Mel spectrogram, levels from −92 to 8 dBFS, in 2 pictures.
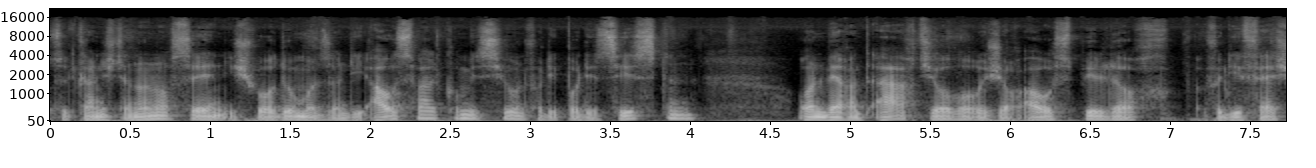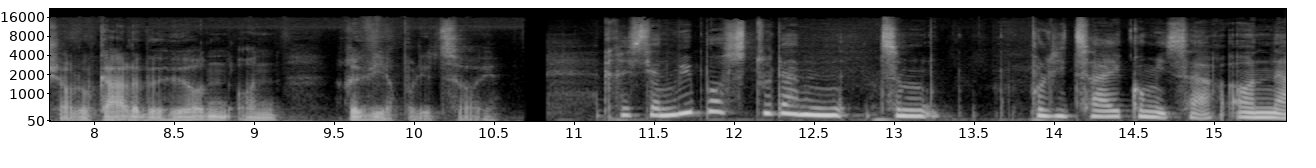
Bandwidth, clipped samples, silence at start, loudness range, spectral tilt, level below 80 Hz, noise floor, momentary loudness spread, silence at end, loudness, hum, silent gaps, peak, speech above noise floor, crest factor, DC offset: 16.5 kHz; under 0.1%; 0 s; 5 LU; -5 dB/octave; -42 dBFS; -44 dBFS; 12 LU; 0 s; -24 LUFS; none; none; -6 dBFS; 20 dB; 18 dB; under 0.1%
